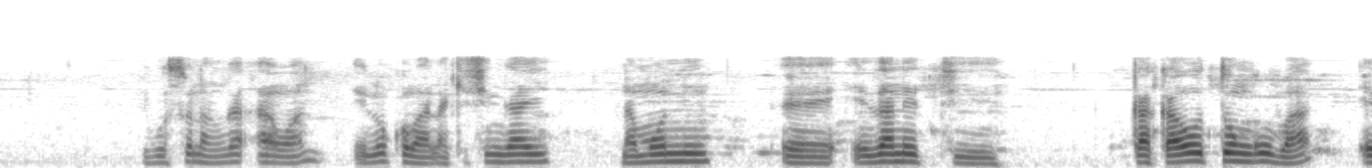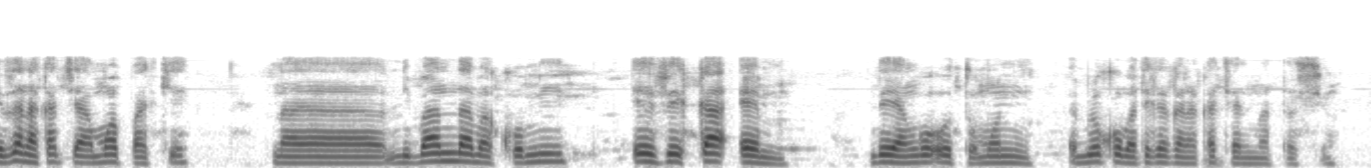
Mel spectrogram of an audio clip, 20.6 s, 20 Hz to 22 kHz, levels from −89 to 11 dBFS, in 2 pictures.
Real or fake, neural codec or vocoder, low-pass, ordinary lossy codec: real; none; 5.4 kHz; AAC, 48 kbps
